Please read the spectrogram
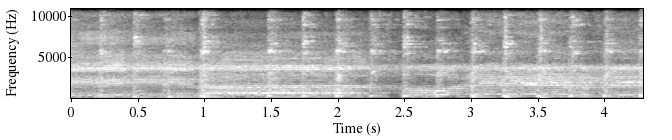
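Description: Sholawat hadrah music: a sustained, melismatic sung line over hand-beaten rebana frame drums playing a quick, steady rhythm with deeper strokes among lighter taps.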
